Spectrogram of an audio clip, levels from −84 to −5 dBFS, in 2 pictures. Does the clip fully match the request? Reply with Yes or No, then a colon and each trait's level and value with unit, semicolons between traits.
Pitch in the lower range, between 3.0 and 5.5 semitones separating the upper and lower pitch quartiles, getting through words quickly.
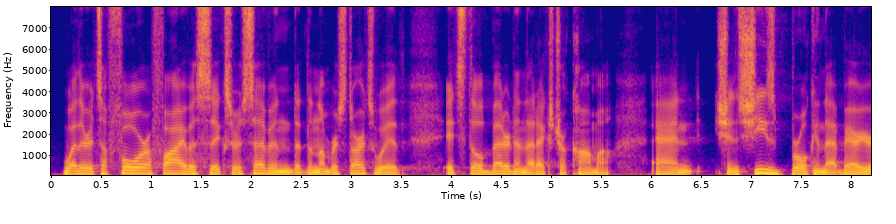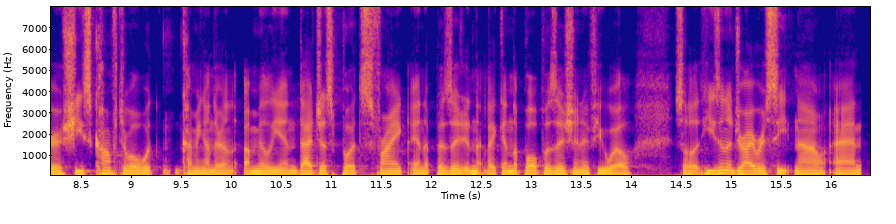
No: low, 120 Hz; narrow, 2.5 semitones; fast, 215 wpm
